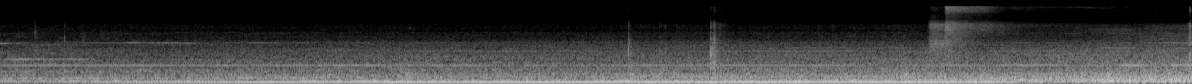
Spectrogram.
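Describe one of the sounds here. Train wheels roll slowly over the rails.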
